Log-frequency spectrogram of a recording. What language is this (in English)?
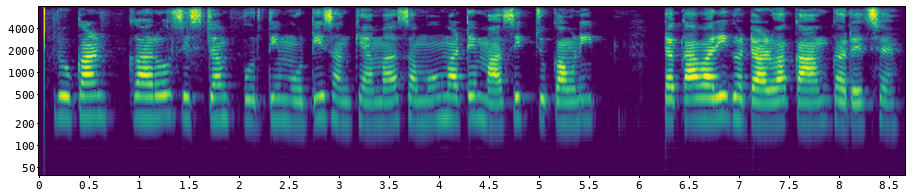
Gujarati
